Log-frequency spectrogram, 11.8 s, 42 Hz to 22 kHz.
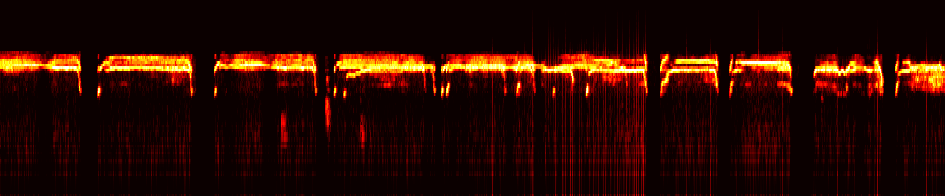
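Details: On 5 May 2021, hungry peregrine falcon chicks at the Catharinakerk nest go after their mother, who escapes to the grate. A near-continuous string of high, wavering, screeching wails broken by short pauses.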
